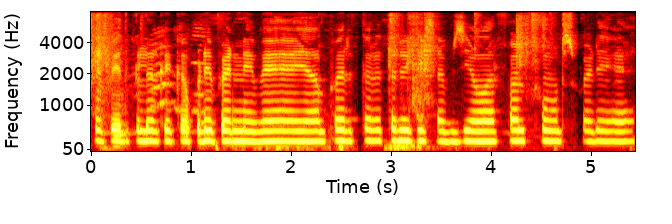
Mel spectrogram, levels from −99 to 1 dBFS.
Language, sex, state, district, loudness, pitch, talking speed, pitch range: Hindi, female, Rajasthan, Bikaner, -16 LUFS, 220 Hz, 200 wpm, 220-225 Hz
